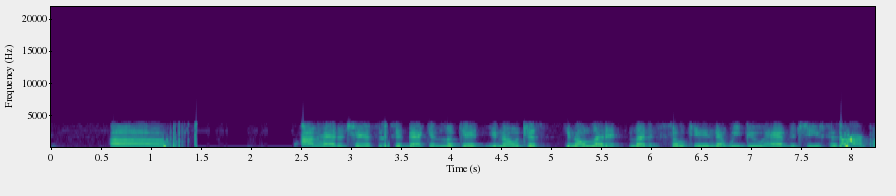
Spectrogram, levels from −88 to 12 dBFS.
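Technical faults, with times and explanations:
Throughout, GSM full-rate codec: The sound is band-limited to roughly 150 Hz to 3.6 kHz, with a plainly audible buzzy, gravelly roughness, which fits a 13 kbps GSM full-rate stream. The codec rebuilds the sound from a vocal-tract filter driven by a sparse, regularly spaced pulse excitation that keeps only every third sample. That coarse excitation gives the grainy, rasping texture, and everything above about 3.6 kHz is missing.
1.12–1.46 s, 3.30–3.41 s and 7.88–8.10 s, GSM bit errors: Each burst breaks into squawks, pops and gargling. Corrupted bits reaching the decoder scramble the filter, pitch and gain values, so frames come out with a bent spectrum or a sudden level jump. The first burst is the longest, about a third of a second and consistent with an error rate near 5 percent. The second is a brief 0.1 s hit, and the third lasts about 0.2 s.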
